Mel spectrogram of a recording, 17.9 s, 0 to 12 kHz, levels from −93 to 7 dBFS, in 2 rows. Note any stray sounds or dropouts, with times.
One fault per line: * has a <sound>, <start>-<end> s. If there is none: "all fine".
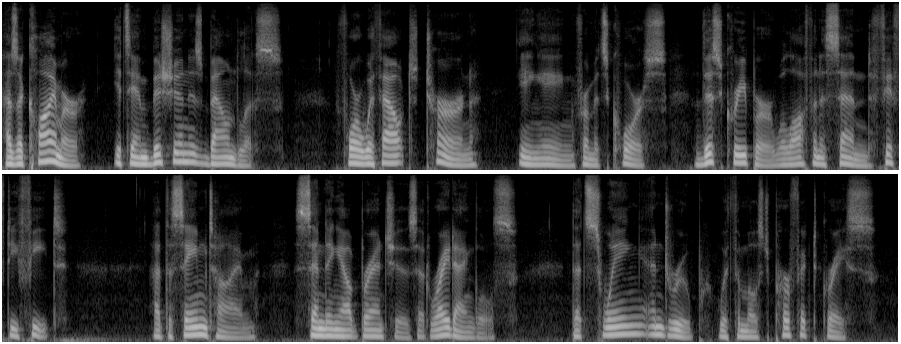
all fine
